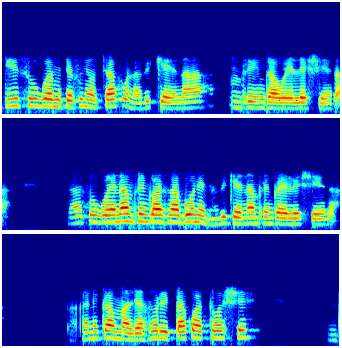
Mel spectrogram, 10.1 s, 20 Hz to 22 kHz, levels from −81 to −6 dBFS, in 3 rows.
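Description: From start to finish, the speech has passed through the AMR narrowband mobile codec, squeezed through a telephone line band of 300 Hz to 3.6 kHz at 8 kHz sampling. The coder rebuilds each 20 ms frame from a vocal-tract model and a handful of pulses, and the damage is plainly audible: a buzzy, synthetic edge that fits a low rate around 7.4 kbps, with the thin, boxed-in sound of a mobile call and nothing bright above the band.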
